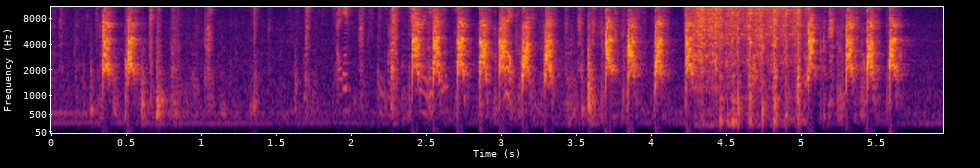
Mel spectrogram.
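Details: Budget Beater Chevelle, sitting since 1987, on its first start attempt. Quick chuffing cranking bursts give a brief rough catch, then it dies; it turns over but struggles to fire. The owner suspects the distributor cap is two teeth off its mark; unconfirmed.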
